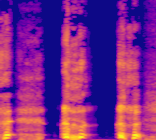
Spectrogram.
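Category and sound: human body sound, coughing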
